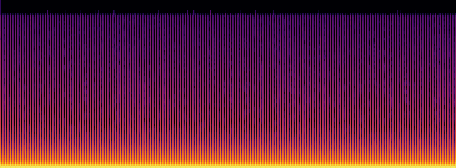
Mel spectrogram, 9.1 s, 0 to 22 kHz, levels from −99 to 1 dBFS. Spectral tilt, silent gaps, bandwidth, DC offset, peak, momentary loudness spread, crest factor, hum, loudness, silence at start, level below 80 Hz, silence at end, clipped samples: -8 dB/octave; none; 2.8 kHz; under 0.1%; -10 dBFS; 0 LU; 2 dB; none; -22 LUFS; 0 s; -14 dBFS; 0 s; under 0.1%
